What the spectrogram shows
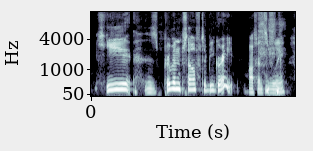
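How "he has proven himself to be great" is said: voice breaking mid-phrase, cracking and pitched up. Talking through a baseball player's stats, voice cracking. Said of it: "sorry for that voice crack".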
